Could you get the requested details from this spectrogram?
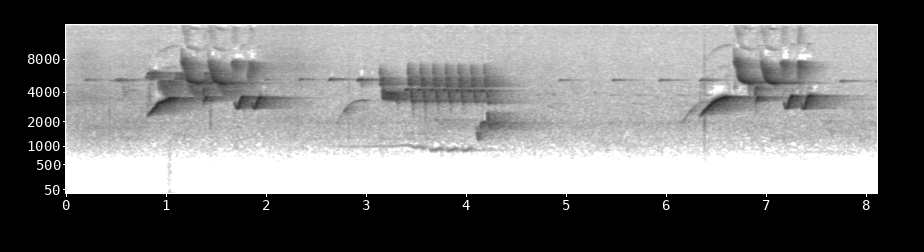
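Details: Sub-adult grey bunting singing at Kagami Pond in Togakushi, its upswept whistle and chattering notes followed by a Siberian blue robin's rapid metallic trill, then the bunting again.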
